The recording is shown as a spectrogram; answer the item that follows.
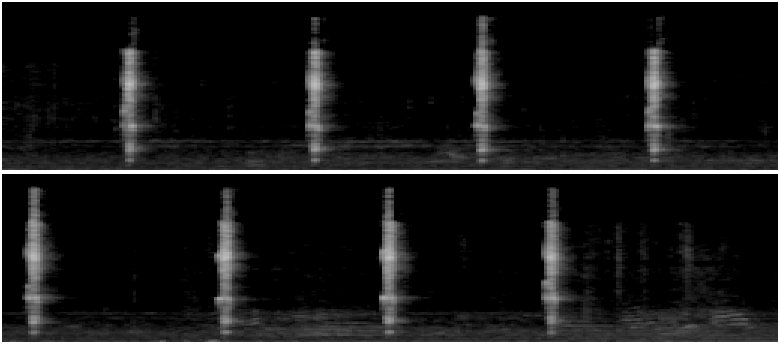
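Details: Eight abrupt, high clicky squirrel chirps, one about every second, over a low droning background with a faint steady hum.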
